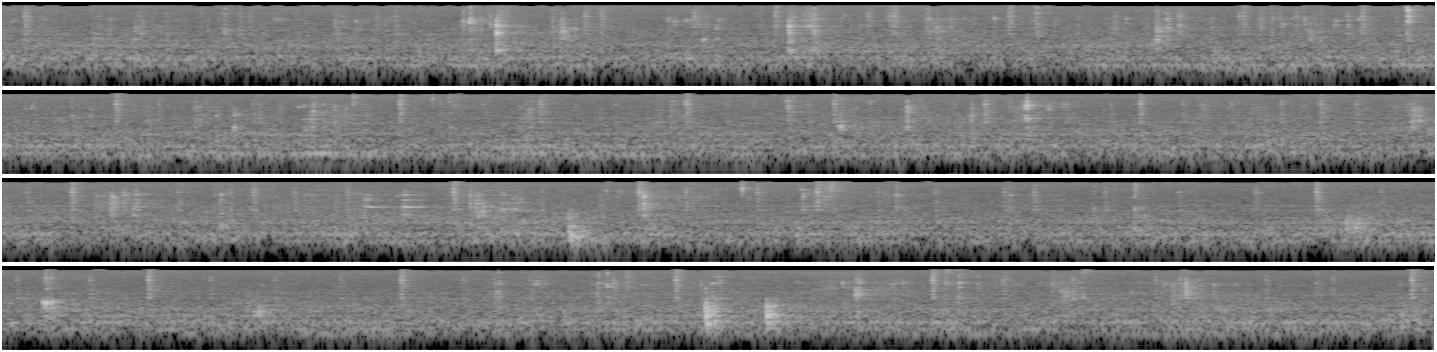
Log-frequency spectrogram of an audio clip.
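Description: Close-miked chewing of a mouthful of beef steak with the mouth closed: soft, irregular wet clicks and smacks over a steady low hum, with a few sharper clicks here and there, two close together near the end.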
